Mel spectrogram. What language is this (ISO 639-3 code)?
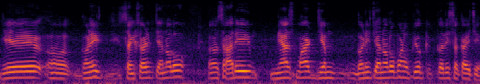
guj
